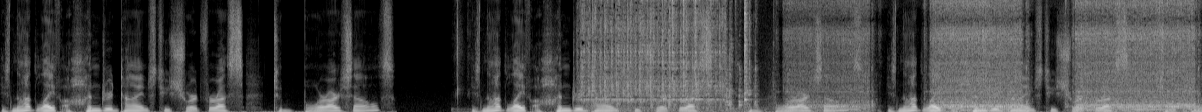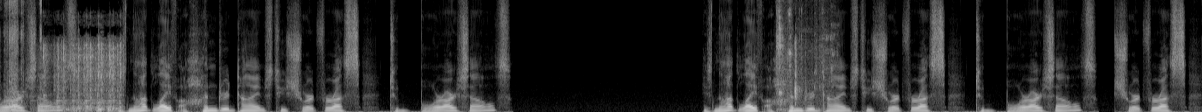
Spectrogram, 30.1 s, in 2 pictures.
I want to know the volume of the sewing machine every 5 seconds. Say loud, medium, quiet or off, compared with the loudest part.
off, loud, loud, loud, off, off.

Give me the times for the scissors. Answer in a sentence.
You can hear the scissors from 5.7 to 6.1 s and from 24.7 to 25.5 s.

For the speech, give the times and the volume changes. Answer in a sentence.
You can hear the speech from 0.0 to 4.9 s, getting quieter then louder; from 5.9 to 21.4 s, at a steady volume; and from 23.8 to 29.9 s, getting quieter.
